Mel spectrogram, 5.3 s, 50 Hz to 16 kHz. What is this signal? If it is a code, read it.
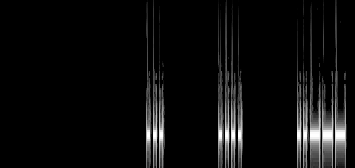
Morse code, heard as a keyed tone, about 25 wpm, spaced as for 9 wpm, 700 Hz. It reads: SH2
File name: course / 25:10wpm / 093 Lesson 16e - Letter c - Three Characters 25wpm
